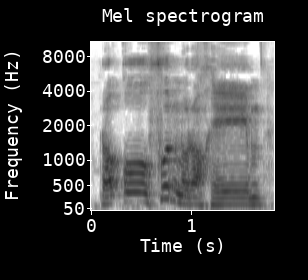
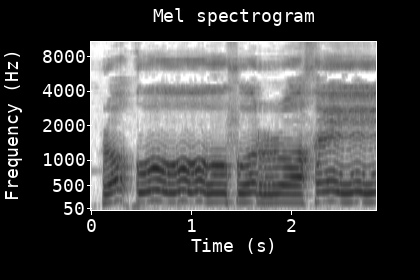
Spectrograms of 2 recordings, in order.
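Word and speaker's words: رَءُوفٌ رَّحِيمٌ: Ataupun contoh yang lain, kita ambil tulisannya raufun rahim, dibacanya adalah raufur rahim karena tanwin ketemu sama huruf ro. Ro adalah salah satu huruf idgham bila gunah, dibacanya harus jelas. Seakan-akan bertasydid pada ro.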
